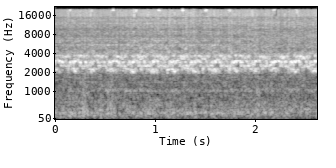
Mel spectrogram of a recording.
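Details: 1993 Bentley Brooklands: steady, piercing high squeal at one pitch from the A/C compressor area with almost no engine rumble; owner suspects a bad A/C compressor clutch bearing, unconfirmed.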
